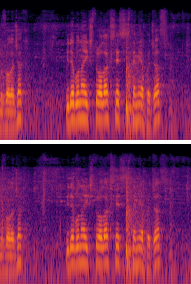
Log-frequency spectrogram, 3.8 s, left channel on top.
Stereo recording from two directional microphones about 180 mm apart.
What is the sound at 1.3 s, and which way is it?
Speech, 50° left (ahead or behind).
